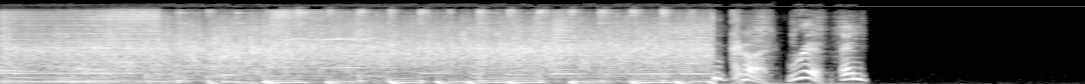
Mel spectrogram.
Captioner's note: audience applauding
